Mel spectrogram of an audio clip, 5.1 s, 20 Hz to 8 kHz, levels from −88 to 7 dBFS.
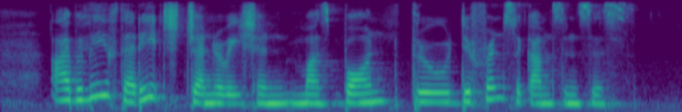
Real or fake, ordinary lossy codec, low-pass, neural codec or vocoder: real; none; 7.2 kHz; none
